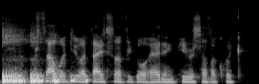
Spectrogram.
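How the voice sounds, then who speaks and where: A man with a Californian accent hosts a live podcast in a casual, upbeat way. He laughs easily, throws in lots of fillers and often restarts what he is saying. His voice sits at an ordinary middle pitch. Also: flat delivery, rapid-fire, highs cut off, heavy background noise. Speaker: podcast host.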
